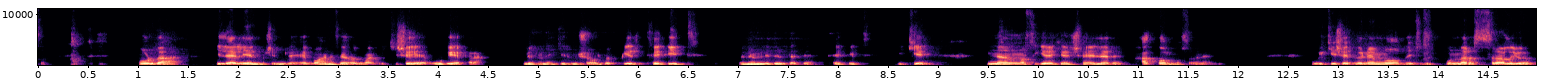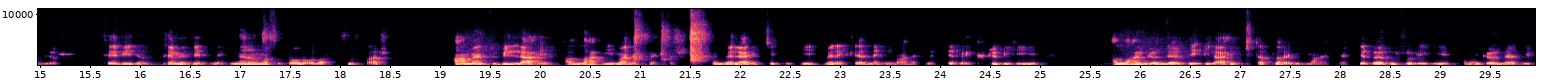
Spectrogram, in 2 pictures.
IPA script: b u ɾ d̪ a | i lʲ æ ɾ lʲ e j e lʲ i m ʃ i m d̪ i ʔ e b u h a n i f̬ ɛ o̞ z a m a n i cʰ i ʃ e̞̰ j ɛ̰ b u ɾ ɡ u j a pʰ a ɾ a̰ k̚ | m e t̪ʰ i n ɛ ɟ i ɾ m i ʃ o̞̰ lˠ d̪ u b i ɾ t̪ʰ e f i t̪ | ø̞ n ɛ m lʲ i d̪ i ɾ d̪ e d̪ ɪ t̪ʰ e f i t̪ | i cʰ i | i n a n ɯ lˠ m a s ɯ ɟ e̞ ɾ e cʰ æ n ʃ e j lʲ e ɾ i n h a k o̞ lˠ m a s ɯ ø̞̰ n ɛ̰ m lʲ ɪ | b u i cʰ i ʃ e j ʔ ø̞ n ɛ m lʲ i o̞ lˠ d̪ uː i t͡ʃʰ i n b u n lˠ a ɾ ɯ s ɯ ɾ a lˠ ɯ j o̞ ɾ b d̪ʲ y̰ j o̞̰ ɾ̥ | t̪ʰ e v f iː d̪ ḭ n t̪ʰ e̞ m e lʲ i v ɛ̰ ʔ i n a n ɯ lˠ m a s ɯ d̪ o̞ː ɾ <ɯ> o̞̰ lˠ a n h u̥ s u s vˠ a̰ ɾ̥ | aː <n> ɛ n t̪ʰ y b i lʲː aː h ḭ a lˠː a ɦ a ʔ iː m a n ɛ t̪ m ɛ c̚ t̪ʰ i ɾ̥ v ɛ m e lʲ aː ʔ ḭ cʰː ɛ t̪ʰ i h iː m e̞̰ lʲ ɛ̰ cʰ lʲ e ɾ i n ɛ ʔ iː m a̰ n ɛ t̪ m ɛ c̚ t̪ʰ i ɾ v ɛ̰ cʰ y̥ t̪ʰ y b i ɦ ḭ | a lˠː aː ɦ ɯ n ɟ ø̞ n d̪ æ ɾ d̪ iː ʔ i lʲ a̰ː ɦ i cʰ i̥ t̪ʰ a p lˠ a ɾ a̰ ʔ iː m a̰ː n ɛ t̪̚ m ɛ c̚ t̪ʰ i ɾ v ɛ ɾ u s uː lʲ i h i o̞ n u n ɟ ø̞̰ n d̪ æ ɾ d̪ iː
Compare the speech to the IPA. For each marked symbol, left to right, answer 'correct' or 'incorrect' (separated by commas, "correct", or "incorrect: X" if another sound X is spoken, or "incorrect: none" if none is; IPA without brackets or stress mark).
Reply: incorrect: u, incorrect: m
